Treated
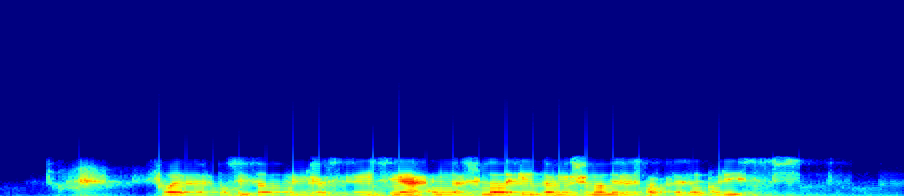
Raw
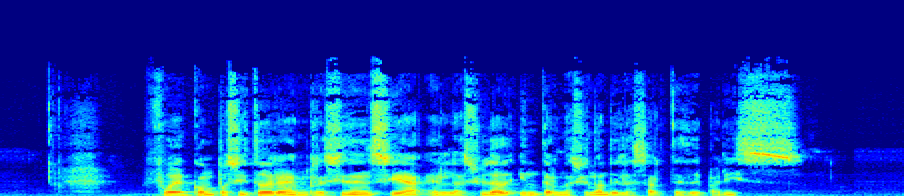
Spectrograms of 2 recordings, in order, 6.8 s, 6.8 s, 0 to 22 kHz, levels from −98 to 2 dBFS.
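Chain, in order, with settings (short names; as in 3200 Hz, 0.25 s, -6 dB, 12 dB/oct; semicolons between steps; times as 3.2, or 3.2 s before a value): octaver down 2 oct, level -1 dB; HPF 60 Hz 24 dB/oct; AGC gain up to 14 dB; 0.66–2.76 tremolo triangle 1.9 Hz, depth 100%; reverb RT60 1.0 s, pre-delay 3 ms, DRR 5 dB; monotone LPC vocoder at 8 kHz 240 Hz; stepped low-pass 5 Hz 890–2000 Hz; gain -2.5 dB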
